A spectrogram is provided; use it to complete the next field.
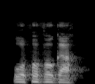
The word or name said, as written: lopovoga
